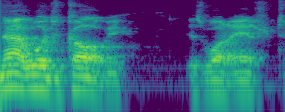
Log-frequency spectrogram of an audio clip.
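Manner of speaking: Western accent. Reading a viewer's quote aloud in a Western accent. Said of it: "a Western accent".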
